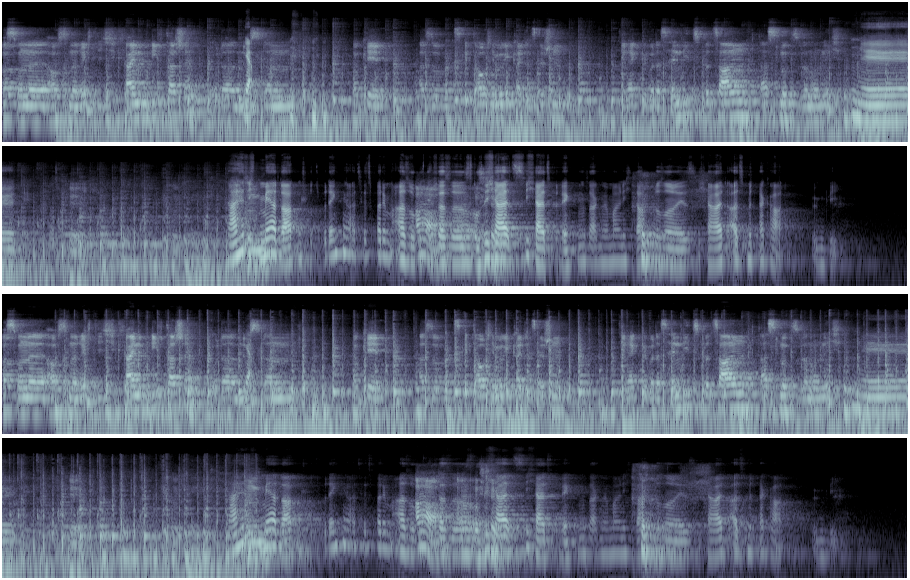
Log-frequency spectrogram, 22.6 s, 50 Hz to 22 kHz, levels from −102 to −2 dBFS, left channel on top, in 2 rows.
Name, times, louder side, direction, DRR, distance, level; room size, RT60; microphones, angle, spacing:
voice 1, 0.0-3.6 4.4-4.8 5.2-7.0 7.7-10.5 12.0-12.6 13.4-13.8 14.4-14.5 16.5-17.5 19.2-19.5 20.0-20.2, right 1 dB, 20° right, 6 dB, 0.8 m, -35 dB
sound 1, 0.6-14.5, right 3 dB, 65° right, 0.6 m, -38 dB
voice 2, 3.6-4.1 10.6-11.7 14.1-15.0 15.3-15.7 16.0-16.5 16.8-17.7 18.0-20.5 20.9-21.1 21.5-21.8, left 5 dB, 70° left, 16 dB, 0.4 m, -34 dB
9.5 x 6.8 x 8.4 m, 1.3 s
head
